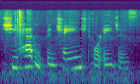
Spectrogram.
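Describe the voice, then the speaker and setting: A woman teacher reading a story aloud to pupils in an expressive, clearly enunciated way. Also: on the low side, extremely slow, background noise.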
